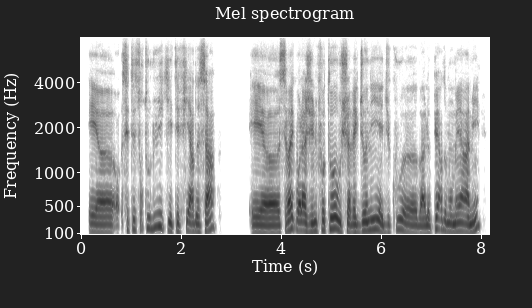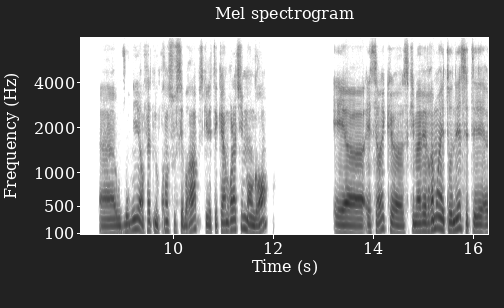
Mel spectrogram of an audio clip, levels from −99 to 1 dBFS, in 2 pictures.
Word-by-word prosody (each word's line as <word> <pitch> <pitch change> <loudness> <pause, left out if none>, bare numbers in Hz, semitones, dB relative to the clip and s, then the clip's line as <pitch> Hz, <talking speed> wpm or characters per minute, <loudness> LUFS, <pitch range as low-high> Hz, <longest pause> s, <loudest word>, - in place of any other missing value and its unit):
Et 120 -1 -1
heu, 115 0 +3 0.2
c'était 150 +1 -7
surtout 165 +4 -8
lui 190 +4 -2
qui 255 +9 -3
était 170 - -5
fier 120 +3 -2
de 120 -1 -1
ça 130 - 0 0.7
et 115 0 +2
heu, 110 0 +6
c'est 120 - -5
vrai 145 +4 +5
que 150 - -16
voilà, 135 -1 +5
j'ai 120 -1 0
une 130 +2 +2
photo 165 +6 +2
où 140 - +3
je - - -5
suis - - -2
avec 115 -1 -1
Johnny 145 +4 +3
et 115 - +1
du 110 0 -9
coup, 150 +7 -4
heu, 110 -3 0
bah, 105 0 +1
le 105 0 0
père 165 +5 -3
de 140 - -5
mon 120 -1 0
meilleur 125 +1 +1
ami, 120 - +1 0.5
heu, 100 0 -2
où 105 0 -1
Johnny 130 +8 -2
en - - -1
fait 140 0 -8
nous 240 - -1
prend 135 - -6
sous 125 0 -16
ses 110 0 -6
bras, 130 +9 -2
parce - - -20
qu'il 115 - -6
était 105 +1 -7
quand 125 - -3
même 125 - -1
relativement 150 -3 -1
grand 105 - 0 1.4
et 110 -2 +1
heu 105 -1 +5
et 110 - -5
c'est 110 - -8
vrai 165 - -2
que 110 -8 0
ce 105 +1 -12
qui - - -7
m'avait 120 +1 +3
vraiment 150 +7 +2
étonné, 145 +1 +2
c'était, 115 -6 -2
120 Hz, 235 wpm, -28 LUFS, 110-145 Hz, 1.4 s, heu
